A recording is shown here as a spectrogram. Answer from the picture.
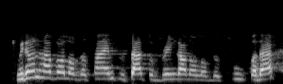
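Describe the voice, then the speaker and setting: A man speaks with a Nigerian accent. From Nigeria (Igbo). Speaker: emotional intelligence speaker. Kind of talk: motivational talk. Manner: emphatic, repetitive.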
